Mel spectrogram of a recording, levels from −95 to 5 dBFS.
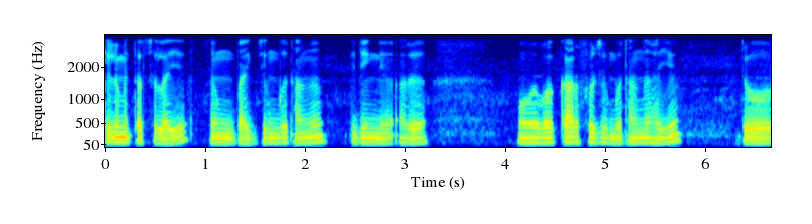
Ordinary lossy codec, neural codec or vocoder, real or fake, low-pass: none; none; real; 3.6 kHz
